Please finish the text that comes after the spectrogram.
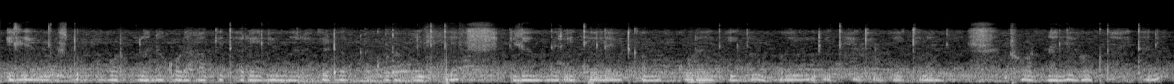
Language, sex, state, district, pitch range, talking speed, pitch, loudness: Kannada, female, Karnataka, Mysore, 190-205 Hz, 105 wpm, 195 Hz, -19 LUFS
